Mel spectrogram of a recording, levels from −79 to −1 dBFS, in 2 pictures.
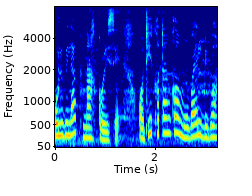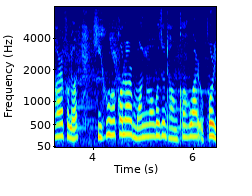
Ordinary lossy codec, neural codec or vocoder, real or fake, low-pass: none; none; real; none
